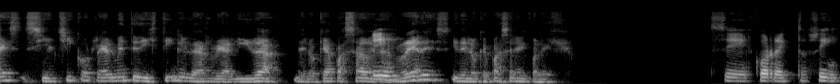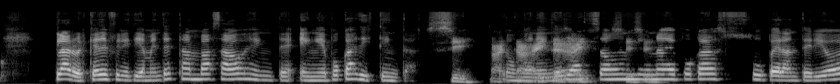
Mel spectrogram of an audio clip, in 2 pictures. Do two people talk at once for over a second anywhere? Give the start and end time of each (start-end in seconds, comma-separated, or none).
13.4-15.1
